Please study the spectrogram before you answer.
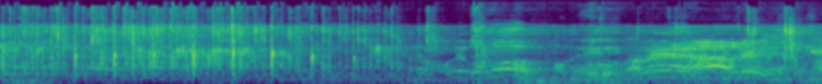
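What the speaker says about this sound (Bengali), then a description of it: "হাততালির মাধ্যমে আমাকে বলে দিয়েছে হবে।" Outdoor crowd applause at a beach-side masons' gathering in Mondarmoni, scattered claps building into steady clapping over about six seconds, with voices and crowd chatter underneath.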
